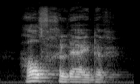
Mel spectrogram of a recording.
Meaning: a semiconductor (substance with electrical conductivity properties)
- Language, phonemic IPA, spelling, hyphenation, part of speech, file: Dutch, /ˈɦɑlf.xəˌlɛi̯.dər/, halfgeleider, half‧ge‧lei‧der, noun, Nl-halfgeleider.ogg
